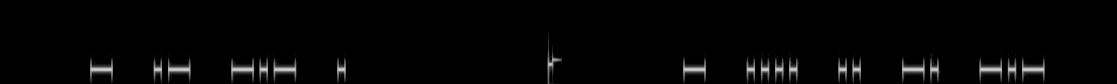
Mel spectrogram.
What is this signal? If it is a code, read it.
Morse code, heard as a keyed tone, about 17 wpm, spaced as for 12 wpm, 700 Hz. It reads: TAKE THINK
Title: 2x Character Spacing - Top 200 Words - 17wpm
